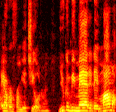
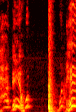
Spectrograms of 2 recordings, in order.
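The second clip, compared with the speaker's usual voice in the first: high mock shock; 4 dB quieter than usual.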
